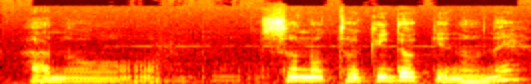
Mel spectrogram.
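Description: A woman speaks with a dark, mellow tone. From Tokyo, Japan. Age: 80s+. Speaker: blind calligrapher. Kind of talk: interview. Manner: halting with fillers.

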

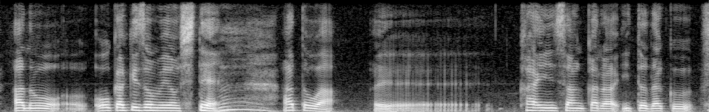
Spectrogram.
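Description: At a very slow pace, a woman speaks at a medium pitch with ordinary pitch variation and a dark, mellow tone. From Tokyo, Japan. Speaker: calligrapher. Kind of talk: interview.

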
